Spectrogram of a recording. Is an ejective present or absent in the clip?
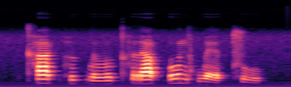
absent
